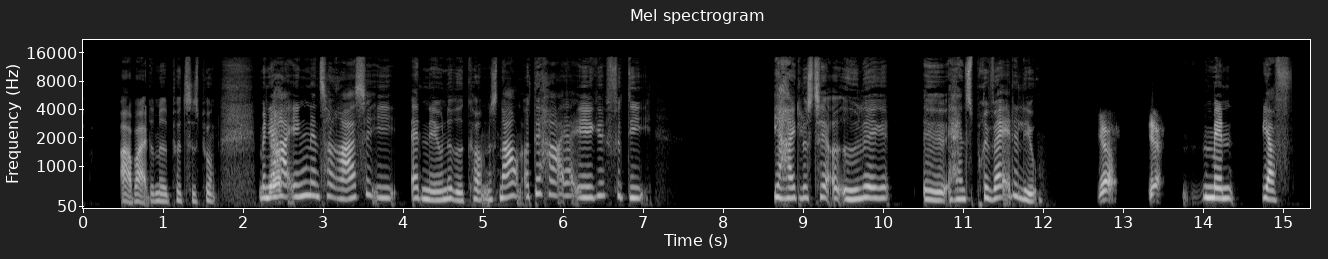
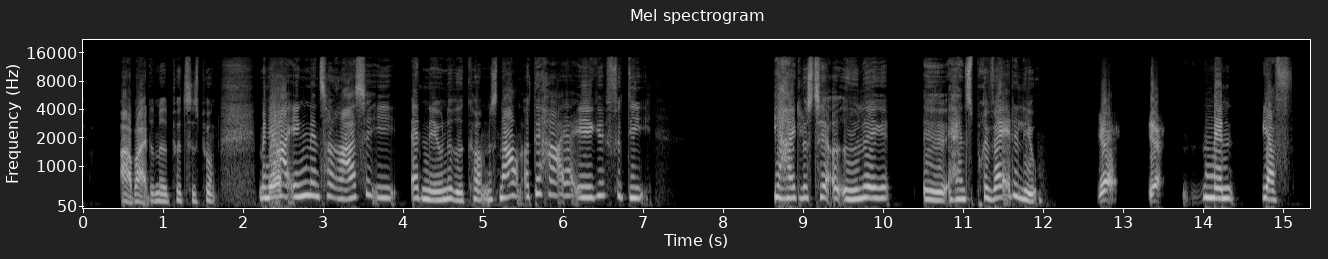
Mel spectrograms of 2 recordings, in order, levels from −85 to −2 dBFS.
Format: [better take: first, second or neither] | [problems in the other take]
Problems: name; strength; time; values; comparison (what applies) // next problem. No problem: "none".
first | distortion; slight; 5% of the sound clipped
